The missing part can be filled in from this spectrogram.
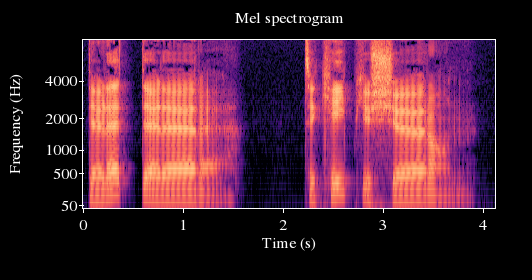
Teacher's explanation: the words that are getting emphasized are keep, you know, a verb, shirt, a noun, and on, a preposition.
